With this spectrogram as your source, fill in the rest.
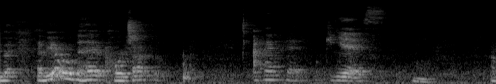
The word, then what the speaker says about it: horchata: It's a Keurig K-Cup horchata latte, and it's very good. That does sound good. You know the H is silent.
